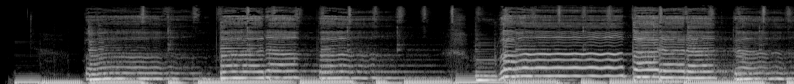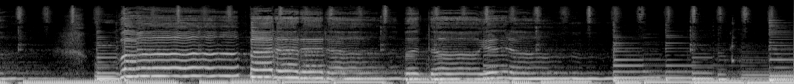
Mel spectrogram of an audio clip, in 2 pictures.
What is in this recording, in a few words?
Lithuanian Mother sample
